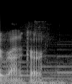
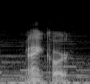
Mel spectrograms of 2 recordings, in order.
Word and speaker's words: Rancor: know I'm gonna say ranor Rancor ranor yeah Rancor it's not an a it's o yeah Rancor why not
